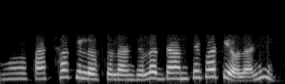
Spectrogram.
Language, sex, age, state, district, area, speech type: Nepali, female, 60+, West Bengal, Jalpaiguri, urban, conversation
